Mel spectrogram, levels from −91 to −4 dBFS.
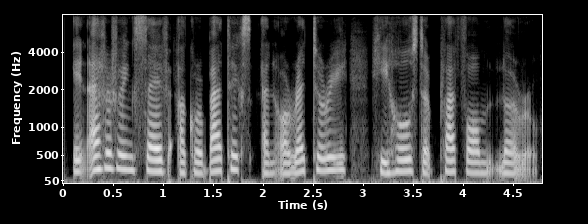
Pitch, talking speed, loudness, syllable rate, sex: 210 Hz, 140 wpm, -19 LUFS, 5.1 syllables/s, female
